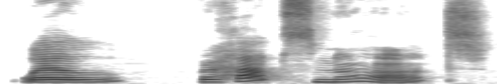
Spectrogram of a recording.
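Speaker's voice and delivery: put-on soft, slow soothing girl; gently calm the mouse. A narrator's reading. Alice soothes the upset mouse softly. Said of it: "said Alice in a soothing tone".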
